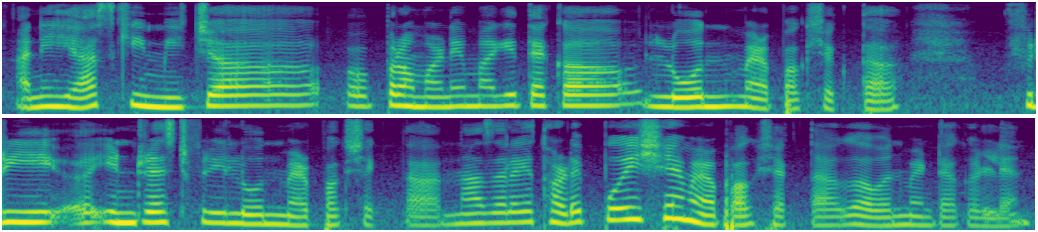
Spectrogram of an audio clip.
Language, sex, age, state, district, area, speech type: Goan Konkani, female, 30-45, Goa, Salcete, urban, spontaneous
